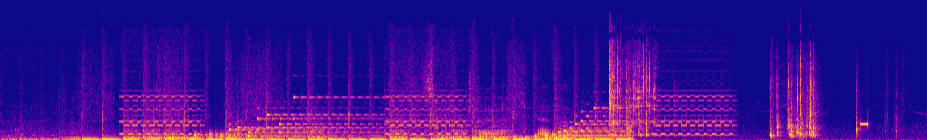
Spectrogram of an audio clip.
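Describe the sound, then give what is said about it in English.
A telephone rings with a bright, melodic electronic ringtone. Steady, fairly loud repeating tones carry on for about eight seconds, then stop, leaving a few faint, scattered noises. “As he does so, the phone rings.”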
